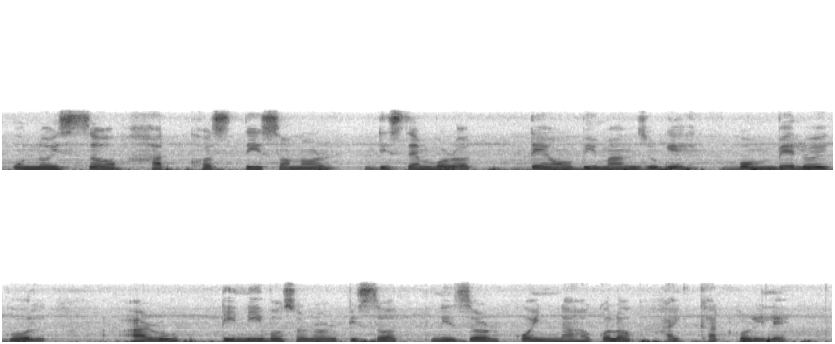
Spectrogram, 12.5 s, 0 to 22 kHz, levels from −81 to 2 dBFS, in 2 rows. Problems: constant background noise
